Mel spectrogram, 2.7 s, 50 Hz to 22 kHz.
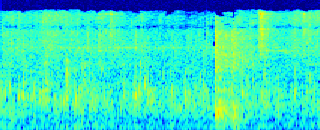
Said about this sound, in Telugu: ఇప్పుడు ఒకసారి అంతా కలుపుకొని లిడ్ పెట్టేసుకొని ఒక 5 మినిట్స్ ఉడికించుకోవాలి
